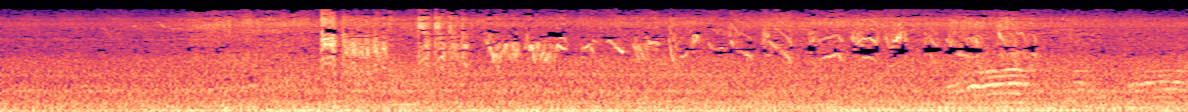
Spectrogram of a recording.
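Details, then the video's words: Young chestnut-bellied seed finch, adapted to its noisy surroundings, singing a burst of quick, high twittering notes in the middle of the clip over a steady low rumble of background noise. "CURIÓ PARDO FILHOTE - ELE NÃO PARA DE CANTAR, NEM COM BARULHO A SUA VOLTA."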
